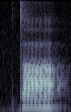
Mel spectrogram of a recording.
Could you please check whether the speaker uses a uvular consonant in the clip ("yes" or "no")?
no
